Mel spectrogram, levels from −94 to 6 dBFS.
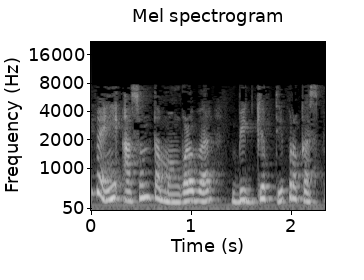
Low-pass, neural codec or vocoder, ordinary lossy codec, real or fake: none; none; none; real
